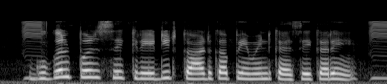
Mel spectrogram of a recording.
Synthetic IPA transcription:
ɡuːɡəlpɐɾsekɾeːɖɪʈkaːɾɖkapeːmẽɳʈkɛːsekɐɾẽː

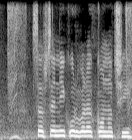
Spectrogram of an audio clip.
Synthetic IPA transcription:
səbsenikuɾbəɾakːɔnot͡ʃʰi

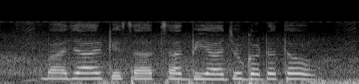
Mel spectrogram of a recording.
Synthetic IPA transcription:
baːd͡ʒaːɾkesaːt̪ʰsaːt̪̚ʰbʱiaːd͡ʒoɡʱəʈət̪ɦoː

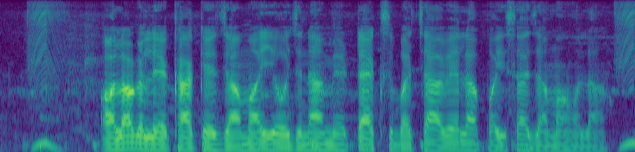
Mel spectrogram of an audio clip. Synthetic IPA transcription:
ələɡleːkʰaked͡ʒəmajoːd͡ʒnamẽʈɛːksbət͡ʃaːwelapəɪsad͡ʒəmaɦoːlaː

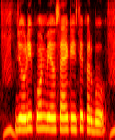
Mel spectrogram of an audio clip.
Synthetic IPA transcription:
d͡ʒoːɽikoːnʋjəʋsaːjkeisekəɾboː

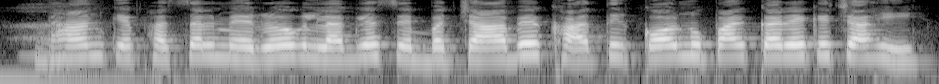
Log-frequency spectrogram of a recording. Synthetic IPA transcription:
d̪ʱaːnkepʰɐsəlmẽɾoːɡlɐɡesebɐt͡ʃaːbekʰaːt̪ɪɾkɔːɾnʊpaːjkɐɾeket͡ʃaːɦiː

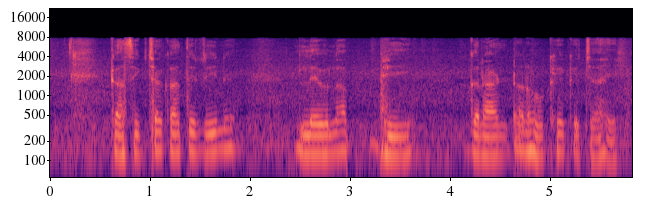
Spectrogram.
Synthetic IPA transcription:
kasɪkt͡ʃʰakʰat̪iɾin | leʋlapbʱi | ɡɾãːɳʈəɾɦokʰeket͡ʃaːɦe

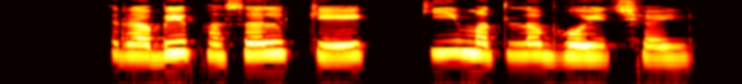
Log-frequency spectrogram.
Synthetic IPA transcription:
ɾəbipʰəsəlke | kimət̪ləbɦoːit͡ʃʰɐi

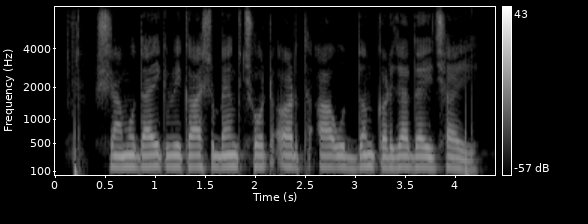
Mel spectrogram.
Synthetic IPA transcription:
saːmud̪aːikʋɪkaːsbɛ̃ŋkt͡ʃʰoːʈəɾt̪ʰaʊd̪ːəmkəɾd͡ʒad̪əit͡ʃʰai

